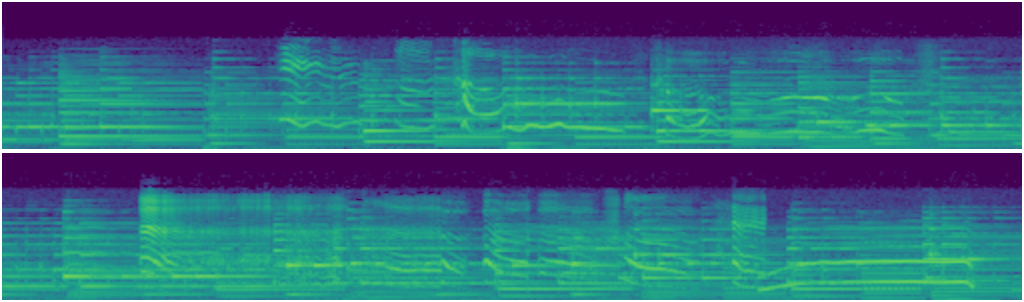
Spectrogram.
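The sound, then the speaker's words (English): Wavering dog-like howls and sobbing cries from the cartoon dog Snoopy, howling and crying crocodile tears, rise and fall in long sliding wails over slow, sad music, loud throughout, with no talking. “Thoroughly embarrassed by his howling and crying crocodile tears, Snoopy leaves the house and goes back out into the night.”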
